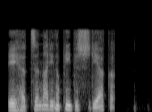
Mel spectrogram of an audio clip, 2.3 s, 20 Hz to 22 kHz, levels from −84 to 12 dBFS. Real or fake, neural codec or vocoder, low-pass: fake; codec, 16 kHz, 0.5 kbps, FunCodec, trained on LibriTTS, 25 frames a second; 7.2 kHz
